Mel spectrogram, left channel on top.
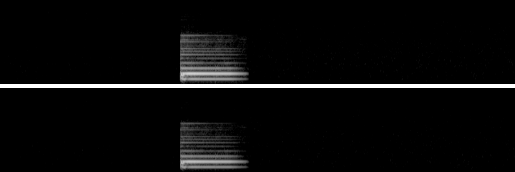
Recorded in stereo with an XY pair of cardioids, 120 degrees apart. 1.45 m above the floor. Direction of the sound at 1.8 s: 30° left.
